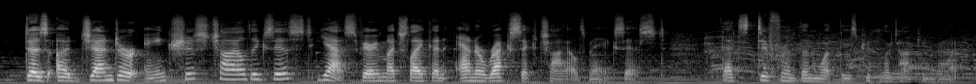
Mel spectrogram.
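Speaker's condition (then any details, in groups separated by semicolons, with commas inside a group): No condition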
